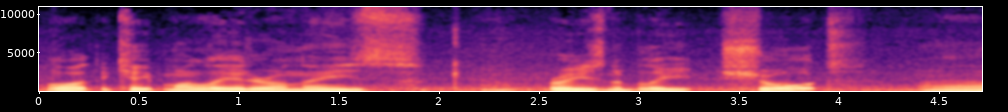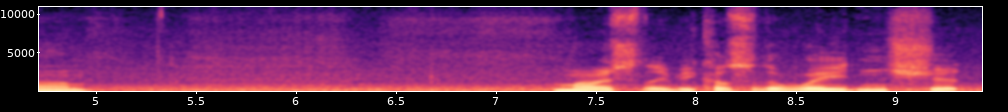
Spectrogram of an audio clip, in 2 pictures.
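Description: A man's voice: mid-range voice, steady tone, slow, warm tone, a little hiss or hum. A middle-aged Australian man chatting casually while rigging fishing gear at the back of a parked vehicle, swearing in an easygoing way, recorded on a body camera. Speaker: fishing vlogger. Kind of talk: casual how-to chat. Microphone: point-of-view body camera.

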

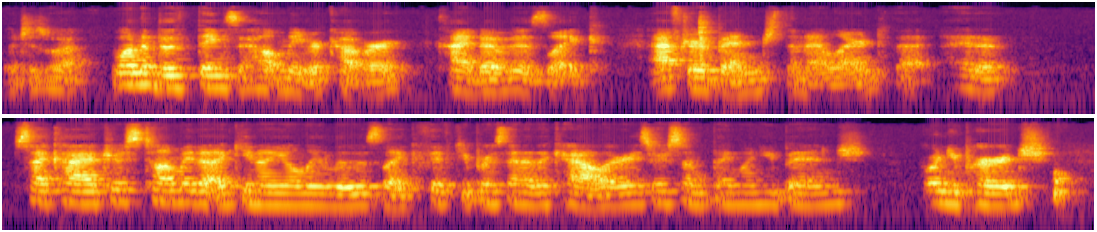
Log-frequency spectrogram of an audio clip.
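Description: Bright-voiced woman hosting a podcast. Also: low-pitched, steady tone, fast talker, slight background noise. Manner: rambling, filler-heavy, frequent "like". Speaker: podcast host. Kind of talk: casual podcast chat. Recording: roomy, distant mic.

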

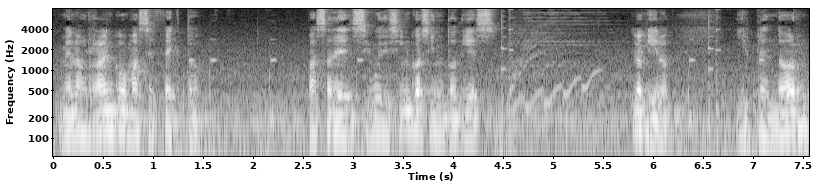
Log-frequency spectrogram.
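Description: Quiet muttering man playing a game. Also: lowish voice, fairly even intonation, unhurried, pauses often, distant mic, over music. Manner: muttering to himself while playing. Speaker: gameplay streamer. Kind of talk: let's play commentary.

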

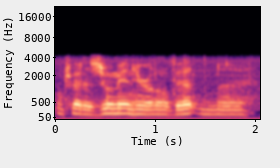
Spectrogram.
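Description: A man talks through a welding job at his workshop bench, casual and halting, stopping often to fill gaps and restart his sentences. The sound is tinny and narrow, like a phone line, with a faint hiss behind him. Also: medium pitch, little pitch movement. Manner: halting, many fillers and restarts. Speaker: gunsmith demonstrating welding.

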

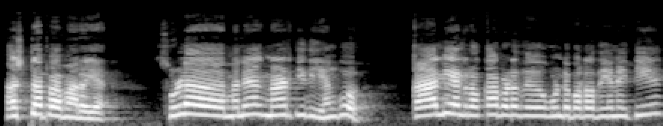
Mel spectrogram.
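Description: A man's voice: high voice, fairly quick, lightly acted. A man voicing a worried, stubborn young husband in a cartoon with a North Karnataka accent. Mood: grumbling. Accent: North Karnataka Kannada. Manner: grumbling, stubborn.

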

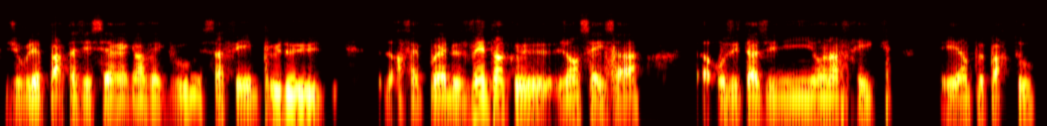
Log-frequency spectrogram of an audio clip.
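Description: Middle-aged guy teaching english rules, low gravelly voice, keeps asking "ok?". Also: measured pace, a bit bright. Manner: checks in often with "okay" and "all right". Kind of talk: explaining pronunciation rules, switching between English and French.

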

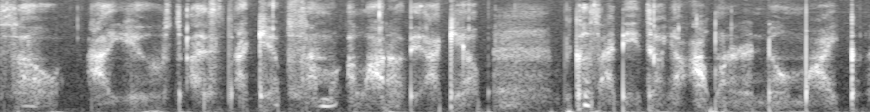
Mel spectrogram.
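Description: An American woman whispers a casual ASMR vlog in a soft, breathy voice right in the ear, chatting unhurriedly close to the mic. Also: rough recording. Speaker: vlogger. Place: bedroom, indoors. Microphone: small desktop condenser mic held close.

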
